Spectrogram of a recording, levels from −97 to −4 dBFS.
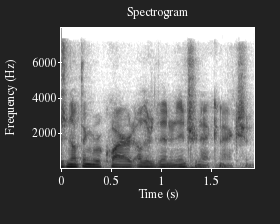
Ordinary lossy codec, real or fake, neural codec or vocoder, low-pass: AAC, 48 kbps; fake; vocoder, 44.1 kHz, 128 mel bands every 512 samples, BigVGAN v2; 7.2 kHz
